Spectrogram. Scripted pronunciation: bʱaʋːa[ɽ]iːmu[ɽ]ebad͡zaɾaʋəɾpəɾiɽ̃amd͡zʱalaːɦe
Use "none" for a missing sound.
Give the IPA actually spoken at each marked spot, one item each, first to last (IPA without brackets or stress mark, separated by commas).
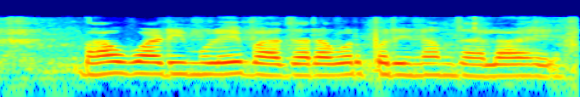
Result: ɽ, ɭ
